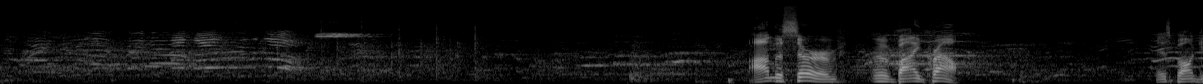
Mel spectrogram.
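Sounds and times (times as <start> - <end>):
crowd and players' voices: 0.0 - 12.0.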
